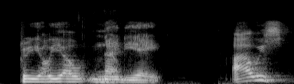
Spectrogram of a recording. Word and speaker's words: Criollo: Binder is Nicaraguan Carrillo. I'm saying that wrong. I always say it wrong. Criollo 98.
